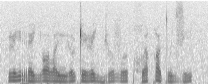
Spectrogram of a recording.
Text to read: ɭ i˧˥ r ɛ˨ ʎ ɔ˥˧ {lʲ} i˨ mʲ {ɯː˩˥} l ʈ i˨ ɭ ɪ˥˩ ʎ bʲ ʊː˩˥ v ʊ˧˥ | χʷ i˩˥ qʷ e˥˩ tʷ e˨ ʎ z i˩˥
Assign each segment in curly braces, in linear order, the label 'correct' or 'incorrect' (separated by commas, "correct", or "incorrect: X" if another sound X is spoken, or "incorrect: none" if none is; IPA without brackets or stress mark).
incorrect: lˠ, incorrect: ʊː˩˥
